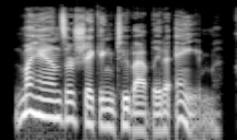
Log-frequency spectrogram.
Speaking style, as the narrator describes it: Granta says blandly

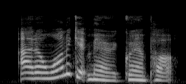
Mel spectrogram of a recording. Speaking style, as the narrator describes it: Charity exclaimed

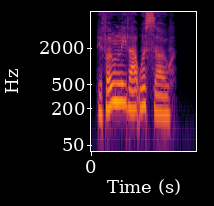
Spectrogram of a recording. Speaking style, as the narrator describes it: she sighed

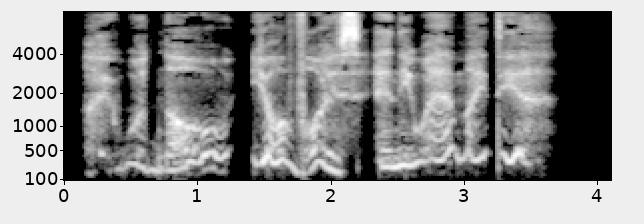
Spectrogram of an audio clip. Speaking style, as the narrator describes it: the figure croaked

